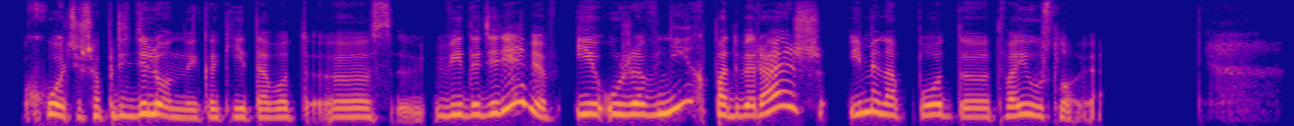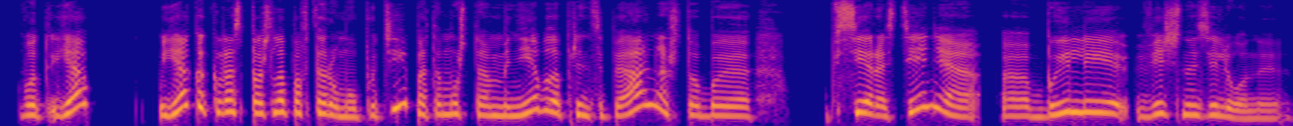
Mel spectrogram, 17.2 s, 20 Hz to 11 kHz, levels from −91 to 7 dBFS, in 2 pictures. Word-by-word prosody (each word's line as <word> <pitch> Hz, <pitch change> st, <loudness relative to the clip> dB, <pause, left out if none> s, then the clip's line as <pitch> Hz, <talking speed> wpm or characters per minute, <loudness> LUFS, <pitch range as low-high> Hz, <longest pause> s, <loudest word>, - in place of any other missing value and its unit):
хочешь 210 Hz, -6 st, 0 dB
определенные 205 Hz, -5 st, +1 dB
какие-то 175 Hz, 0 st, -5 dB
вот, 175 Hz, -1 st, -6 dB
э, 185 Hz, +1 st, -3 dB
с 170 Hz, -, -14 dB, 0.3 s
виды 230 Hz, +3 st, -1 dB
деревьев 280 Hz, -, +3 dB, 0.2 s
и 245 Hz, 0 st, +3 dB
уже 240 Hz, 0 st, +3 dB
в 230 Hz, -, -4 dB
них 385 Hz, -, +2 dB
подбираешь 240 Hz, -, 0 dB, 0.2 s
именно 245 Hz, -4 st, 0 dB
под 225 Hz, -2 st, +1 dB, 0.3 s
твои 205 Hz, +4 st, -1 dB
условия. 200 Hz, -4 st, -7 dB, 1.4 s
Вот 225 Hz, 0 st, +1 dB
я 275 Hz, -, +4 dB, 0.5 s
я 260 Hz, -, +3 dB
как 395 Hz, -9 st, 0 dB
раз 285 Hz, 0 st, +3 dB
пошла 265 Hz, +2 st, +2 dB
по 270 Hz, -, 0 dB
2 225 Hz, -9 st, +1 dB
пути, 285 Hz, -, +2 dB
потому 240 Hz, +1 st, 0 dB
что 225 Hz, -2 st, -3 dB
мне 210 Hz, +9 st, +1 dB
было 295 Hz, -5 st, +3 dB
принципиально, 240 Hz, -, 0 dB
чтобы 210 Hz, -3 st, -2 dB, 0.5 s
все 275 Hz, -1 st, +3 dB
растения, 235 Hz, -, 0 dB
э, 200 Hz, 0 st, -4 dB
были 270 Hz, +6 st, +3 dB
вечнозеленые. 190 Hz, -8 st, -3 dB
225 Hz, 130 wpm, -22 LUFS, 200-260 Hz, 1.4 s, я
